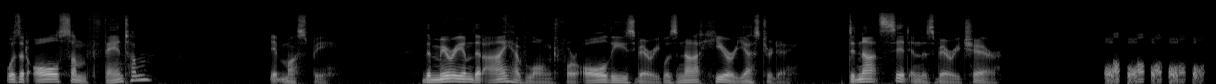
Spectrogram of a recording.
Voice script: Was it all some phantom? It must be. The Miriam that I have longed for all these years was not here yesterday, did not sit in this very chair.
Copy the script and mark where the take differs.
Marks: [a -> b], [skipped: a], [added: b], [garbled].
Was it all some phantom? It must be. The Miriam that I have longed for all these [years -> very] was not here yesterday, did not sit in this very chair.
